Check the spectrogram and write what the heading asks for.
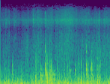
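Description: Wind buffeting the microphone aboard a small wooden flat-iron skiff under sail: a steady low rumble with irregular slaps and splashes of water along the hull.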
